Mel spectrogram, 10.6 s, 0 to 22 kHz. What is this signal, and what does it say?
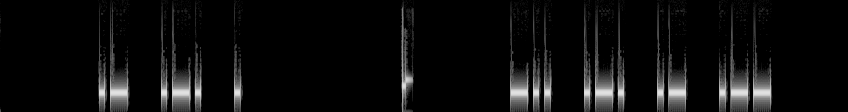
Morse code, heard as a keyed tone, about 17 wpm, spaced as for 12 wpm, 700 Hz. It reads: ARE DRAW
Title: 2x Character Spacing - Top 300 Words - 17wpm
